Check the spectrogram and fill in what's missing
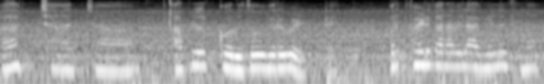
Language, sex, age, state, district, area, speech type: Marathi, female, 18-30, Maharashtra, Satara, urban, spontaneous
